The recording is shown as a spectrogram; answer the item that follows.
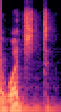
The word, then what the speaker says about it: watched: Ojo a la pronunciación. Si quieren, se le pueden poner una T. I watched. Como una T al final. Y si no, I watched. Que suene como una especie de entre CT.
